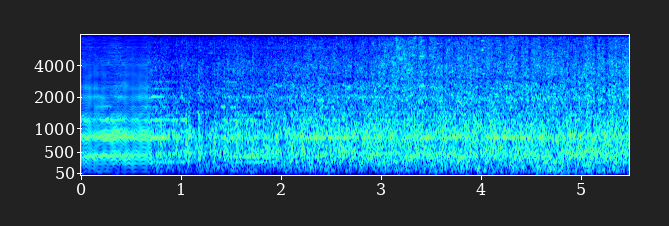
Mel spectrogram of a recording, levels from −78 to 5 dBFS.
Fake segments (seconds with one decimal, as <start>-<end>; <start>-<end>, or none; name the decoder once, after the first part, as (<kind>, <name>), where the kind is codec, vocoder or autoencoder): 0.0-0.7 (vocoder, Vocos)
